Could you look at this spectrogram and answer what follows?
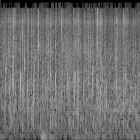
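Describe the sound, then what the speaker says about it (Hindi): Faint, distant applause from an audience at a school centenary cultural programme, honoring the kindergarten children, with a low hum underneath throughout. "केजी क्लास के बच्चों के लिए एक बार जोरदार तालियां होनी चाहिए।"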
